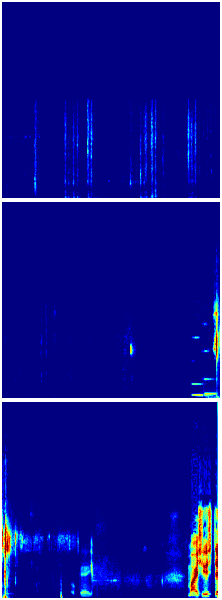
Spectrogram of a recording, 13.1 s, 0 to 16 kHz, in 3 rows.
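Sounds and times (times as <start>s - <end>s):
faint keyboard typing: 0.7s - 4.3s.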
